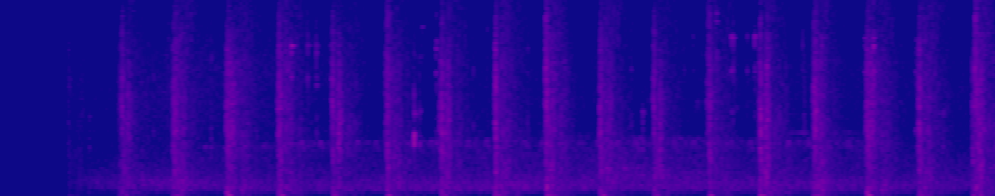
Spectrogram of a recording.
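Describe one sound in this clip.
Hooves thud steadily as a horse trots through snow.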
